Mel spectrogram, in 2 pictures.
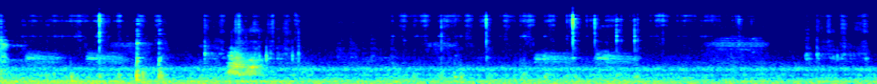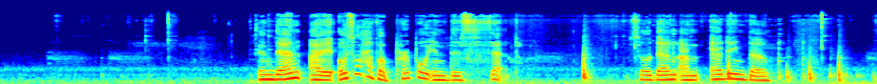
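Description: A paintbrush taps and dabs lightly against a plastic palette.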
